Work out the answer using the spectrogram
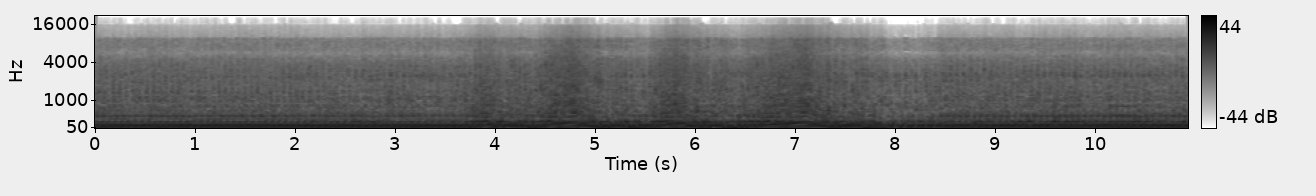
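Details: KTM Duke 790 with new IXRACE MK2 aftermarket exhaust, baffle (DB killer) still fitted: loud, deep, even idle then several quick throttle blips rising and falling cleanly; normal, healthy exhaust note.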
